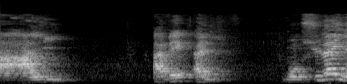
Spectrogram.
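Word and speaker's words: علي: Hein, on le prononce, la même chose mais en mettant les cordes vocales. On met le moteur. Ali, Ali.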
